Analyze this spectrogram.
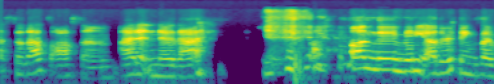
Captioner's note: laughs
